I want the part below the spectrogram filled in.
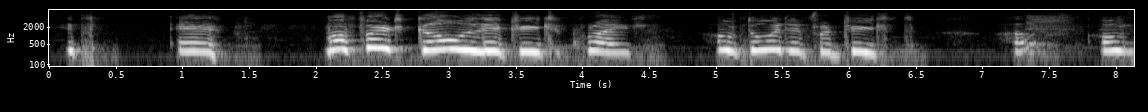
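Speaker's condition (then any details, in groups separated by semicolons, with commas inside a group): Cerebral palsy; speech hard to understand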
